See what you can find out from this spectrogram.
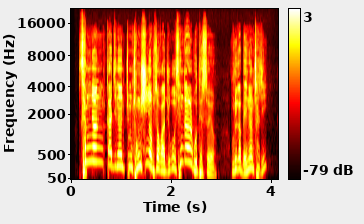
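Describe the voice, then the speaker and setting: A man with a high-pitched voice speaks in an animated tone, his pitch swinging very widely, recorded dry and close with no echo. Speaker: environmental artist and art director giving a talk. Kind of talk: motivational talk to audience.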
